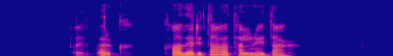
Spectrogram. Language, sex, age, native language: Icelandic, female, 50-59, Icelandic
